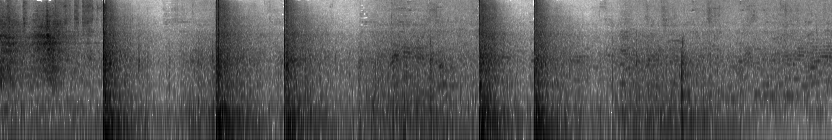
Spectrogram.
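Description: Five loud firework bangs, at about one, two, three, five and five and a half seconds in, each trailing off in a short echo, over the murmur of a crowd.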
